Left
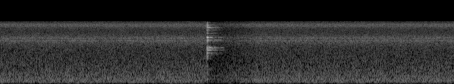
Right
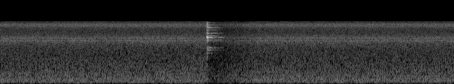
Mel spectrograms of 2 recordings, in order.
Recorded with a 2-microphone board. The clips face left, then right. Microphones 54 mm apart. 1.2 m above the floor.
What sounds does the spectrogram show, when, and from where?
2.1 s tapping: 40° left (ahead or behind)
